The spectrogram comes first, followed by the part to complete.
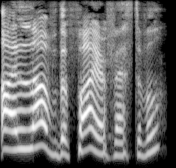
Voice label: Female Dryad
